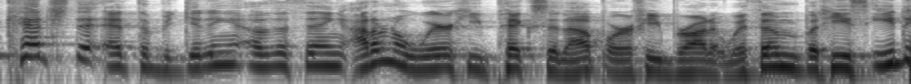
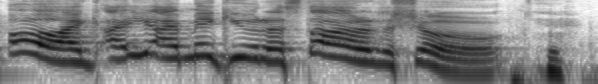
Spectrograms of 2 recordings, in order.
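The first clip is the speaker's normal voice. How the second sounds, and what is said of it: Old Italian man accent. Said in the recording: “It's like a little old Italian man”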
